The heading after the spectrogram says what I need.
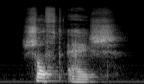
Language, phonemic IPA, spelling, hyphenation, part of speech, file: Dutch, /ˈsɔft.ɛi̯s/, softijs, soft‧ijs, noun, Nl-softijs.ogg
- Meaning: soft serve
